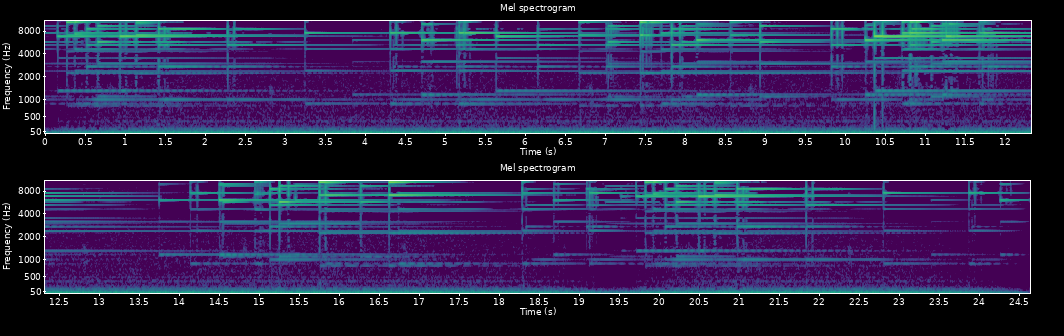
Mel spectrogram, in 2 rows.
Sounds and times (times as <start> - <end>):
Wind chime: 0.0 - 24.6.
